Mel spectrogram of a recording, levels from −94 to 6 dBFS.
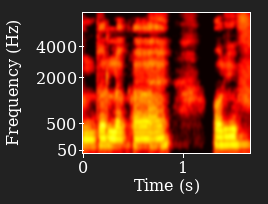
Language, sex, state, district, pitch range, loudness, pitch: Hindi, male, Bihar, Supaul, 110-125 Hz, -21 LUFS, 115 Hz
